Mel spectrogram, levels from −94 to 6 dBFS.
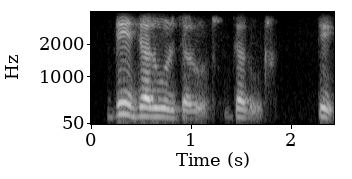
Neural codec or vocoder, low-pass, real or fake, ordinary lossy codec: none; 3.6 kHz; real; Opus, 24 kbps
